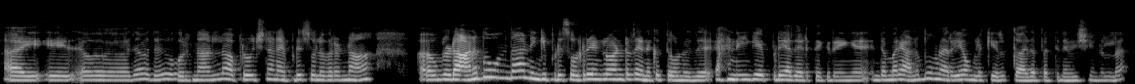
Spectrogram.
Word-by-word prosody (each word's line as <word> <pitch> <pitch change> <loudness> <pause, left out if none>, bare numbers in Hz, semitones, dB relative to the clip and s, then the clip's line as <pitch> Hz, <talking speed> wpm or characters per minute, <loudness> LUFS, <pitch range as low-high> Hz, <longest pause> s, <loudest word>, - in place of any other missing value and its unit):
அ - - +5 0.4
இ - - +2 0.3
உ - - -2 0.4
அதாவது 225 0 -2 0.2
ஒரு 190 0 -2
நல்ல 205 +4 -1
அப்ரோச்னு 220 +1 -2
நான் 215 -2 0
எப்டி 210 +3 -2
சொல்ல 210 -2 -1
வரறேன்னா, 200 0 0 0.6
அ - - 0
உங்களோட 225 +1 +3
அனுபவம் 305 +4 +1
தான் 315 -1 +2
நீங்க 240 -2 +4
இப்டி 220 0 -2
சொல்கிறீங்களோன்றது 235 +1 +2
எனக்கு 205 +1 0
தோணுது. 190 -1 0 0.3
நீங்க 225 +1 -1
எப்டி 215 -1 -1
அத 195 - 0
எடுத்துக்குறீங்க? 185 -1 -5 0.2
இந்த 205 0 -1
மாரி 220 0 +1
அனுபவம் 245 +3 0
நிறைய 210 +2 0 0.3
இருக்கா, 190 -1 -2
இத 185 - -1
பத்தின 175 0 -4
விஷயங்கள்ல? 185 +1 -7
215 Hz, 170 wpm, -22 LUFS, 195-230 Hz, 0.6 s, அ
